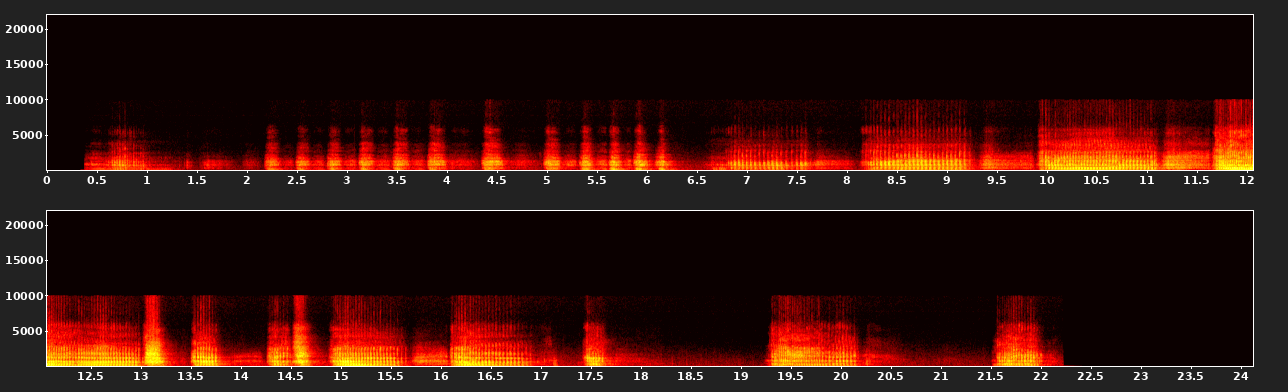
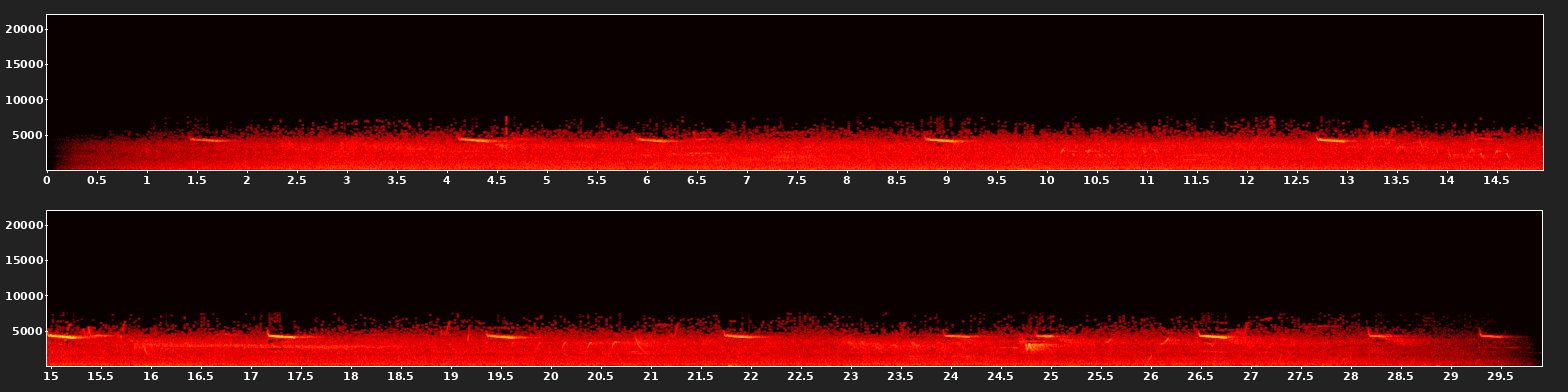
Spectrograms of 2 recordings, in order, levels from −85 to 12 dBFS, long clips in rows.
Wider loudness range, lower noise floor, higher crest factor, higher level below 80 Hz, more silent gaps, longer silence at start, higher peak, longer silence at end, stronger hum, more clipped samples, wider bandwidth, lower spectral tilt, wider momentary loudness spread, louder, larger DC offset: first, 15 LU vs 7 LU; first, -61 dBFS vs -57 dBFS; about the same, 18 dB vs 22 dB; first, -42 dBFS vs -66 dBFS; neither; first, 0.45 s vs 0.25 s; first, 0 dBFS vs -12 dBFS; first, 2.1 s vs 0.25 s; neither; neither; first, 10.5 kHz vs 7.6 kHz; first, -7 dB/octave vs 0 dB/octave; first, 21 LU vs 14 LU; first, -16 LUFS vs -31 LUFS; neither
